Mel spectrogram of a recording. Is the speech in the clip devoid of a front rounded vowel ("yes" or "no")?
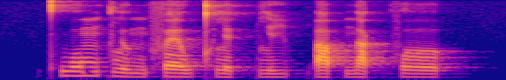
yes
